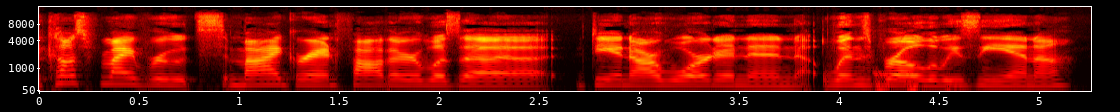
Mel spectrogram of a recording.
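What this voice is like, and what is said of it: Southern American accent. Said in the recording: “Does your accent come out more when you're talking about being from there? ... when you started speaking with your southern accent.”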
